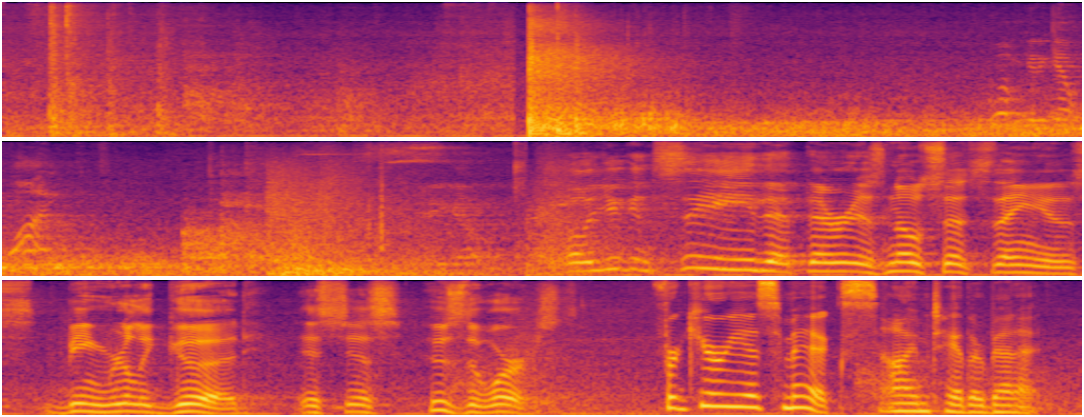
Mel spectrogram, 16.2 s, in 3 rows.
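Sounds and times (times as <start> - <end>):
duckpin bowling ball rolling down the lane: 0.0 - 9.1
speech: 5.1 - 7.0, 8.2 - 16.1.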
